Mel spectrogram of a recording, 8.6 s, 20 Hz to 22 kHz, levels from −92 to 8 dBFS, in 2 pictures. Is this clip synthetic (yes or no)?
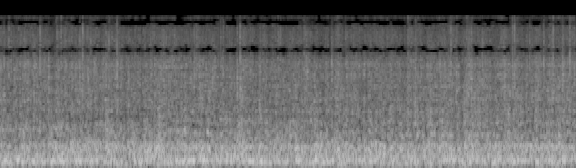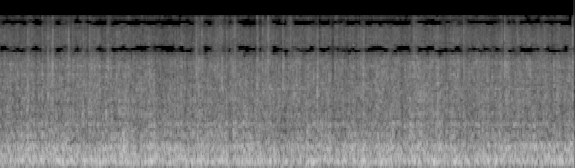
yes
